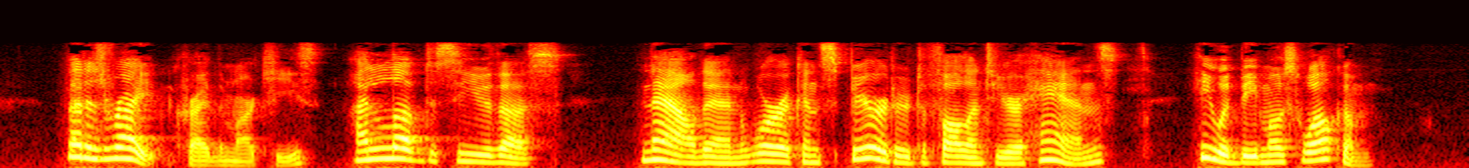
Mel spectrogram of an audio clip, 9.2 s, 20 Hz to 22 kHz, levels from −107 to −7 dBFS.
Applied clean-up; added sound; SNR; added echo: none; none; none; none.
